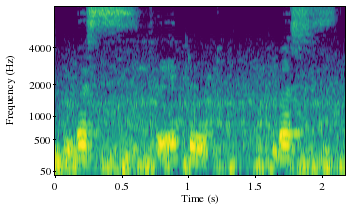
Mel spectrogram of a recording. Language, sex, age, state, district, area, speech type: Gujarati, male, 60+, Gujarat, Rajkot, urban, spontaneous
